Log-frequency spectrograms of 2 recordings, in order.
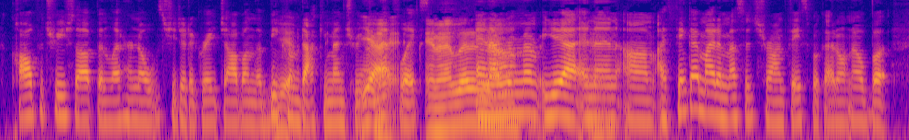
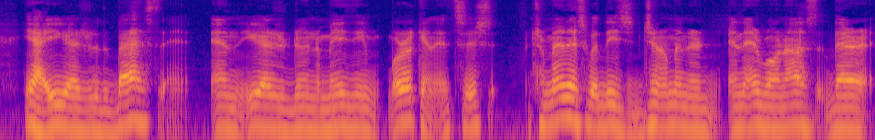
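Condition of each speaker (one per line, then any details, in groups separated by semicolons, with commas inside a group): No condition
Traumatic brain injury; daily pranayama breathing therapy, acquired brain injury program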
